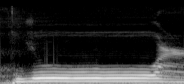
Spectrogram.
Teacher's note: huruf ain itu dia mengalir sedikit. Makanya ketika ju' itu jangan sampai seperti hamzah. Bukan, harus mengalir.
